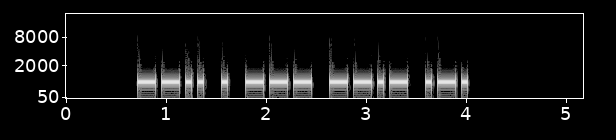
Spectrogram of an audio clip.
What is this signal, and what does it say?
Morse code, heard as a keyed tone, about 20 wpm, 700 Hz. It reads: ZEOQR
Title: Code Groups - 5 Letters - 20wpm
